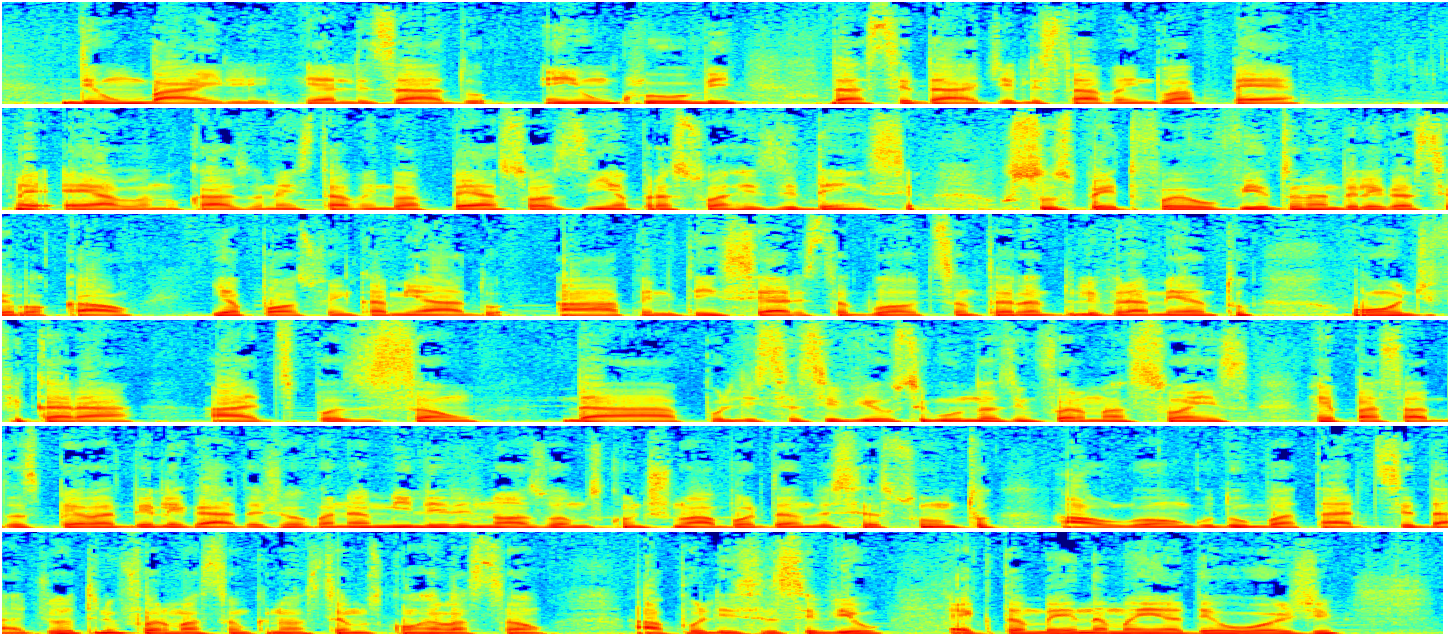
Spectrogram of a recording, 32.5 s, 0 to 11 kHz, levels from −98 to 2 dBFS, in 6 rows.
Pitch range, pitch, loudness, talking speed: 100-120 Hz, 110 Hz, -14 LUFS, 165 wpm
